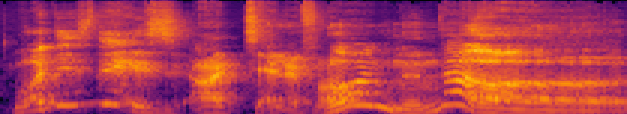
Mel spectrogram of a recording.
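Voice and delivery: put-on baffled French accent rising into outrage; Napoleon. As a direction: squeal at the phone, then a firm no. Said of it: "he spends the entire movie being like".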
